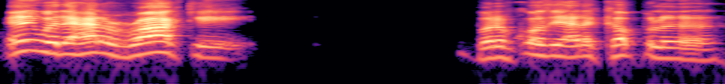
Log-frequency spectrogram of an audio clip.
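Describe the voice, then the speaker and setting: A male live-stream host with a noticeably high voice that often breaks into creak. He talks informally and without much filter, rambling as he answers his chat. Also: a little fast, bright, forceful tone. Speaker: livestream host. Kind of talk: casual live-stream chat, reading and answering viewer comments.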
